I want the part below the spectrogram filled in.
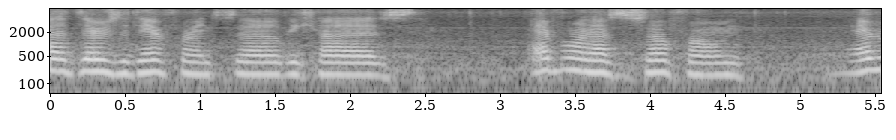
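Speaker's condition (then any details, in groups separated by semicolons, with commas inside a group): Spinal muscular atrophy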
